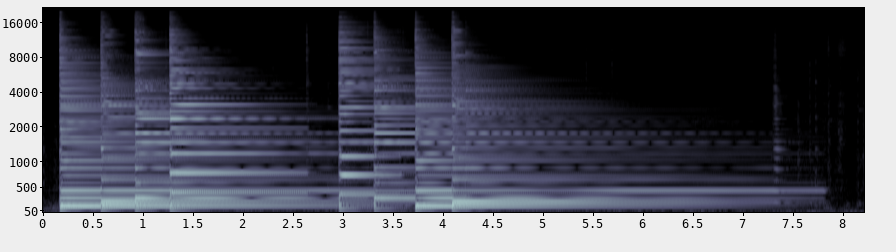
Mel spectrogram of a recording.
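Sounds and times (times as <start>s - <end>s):
guitar with vintage EQ: 0.0s - 8.2s.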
